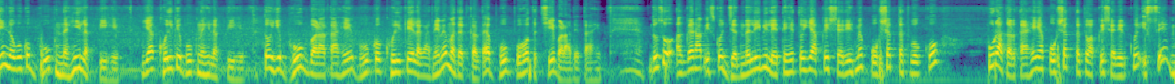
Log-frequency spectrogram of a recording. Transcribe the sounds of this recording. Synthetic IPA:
ɪnloːɡõkobʱuːknɐɦĩlɐɡt̪iɦɛ̰ː | jakʰʊlkebʱuːknɐɦĩlɐɡ̚t̪iɦɛːt̪ojebʱuːk̚bɐɽ̤aːt̪aɦɛbʱuːkːokʰʊlkelɐɡaːnemẽmɐd̪əd̪kɐɾt̪aɦɛbʱuːk̚bɔɦʊt̪ɐtːʃʰibɐɽ̤a̰d̪eːt̪a̰ɦɛː | d̪oːst̪oʔɐɡəɾaːpɪskod͡ʒɐnɾəlibʱileːt̪eɦɛ̃t̪ojeaːp̚keʃɐɾiːɾmẽpoːʃəkt̪ɐt̪ʋõko | puːɾakɐɾt̪aɦɛjapoːʃək̚t̪ɐt̪wõaːp̚keʃɐɾiːɾkoʔɪsːe

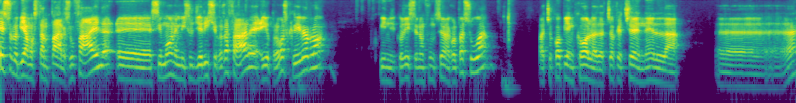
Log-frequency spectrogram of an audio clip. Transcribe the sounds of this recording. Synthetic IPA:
ɛsːod̪objaːmost̪ampaːɾesufajlɛsimɔːnemisud͡ʒeɾiʃːekɔːzafaːɾeeiːopɾɔːvoaskɾiːverlo | kwind̪ikozisenːoɱfunt̪sjoːnakolpasuːa | fat͡ʃːokɔpjaiŋkɔlːad̪at͡ʃɔkːet͡ʃɛnelːa̰

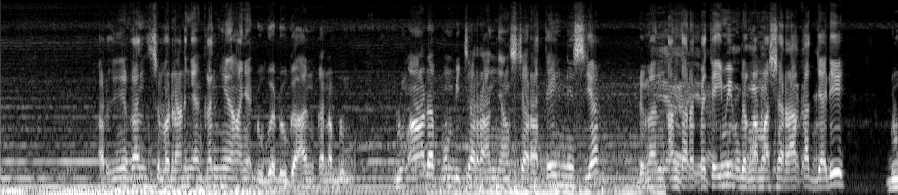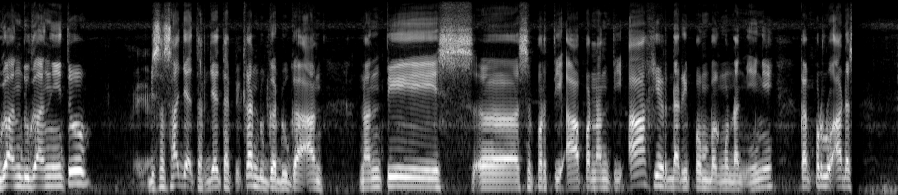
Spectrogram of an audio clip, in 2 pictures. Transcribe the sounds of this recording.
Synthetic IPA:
a̰rt̪iɲakansəbənarɲakanhinaŋaɲaduɡaduɡaʔankarnabəlʊm | bəlʊmadapəmbit͡ʃaɾaːnjaŋsə̥t͡ʃaɾat̪ɛhnɪsjadəŋanant̪aɾapet̪emidəŋanmaʃaɾakat̪̚d͡ʒadi | duɡaːnduɡaːnit̪u | bisasad͡ʒat̪ərd͡ʒadit̪apikanduɡaduɡaʔanː | ant̪i | əːsəpərt̪iʔapanant̪iʔahɪrdaɾipəmbaŋunanini | kanpərluʔa̰da

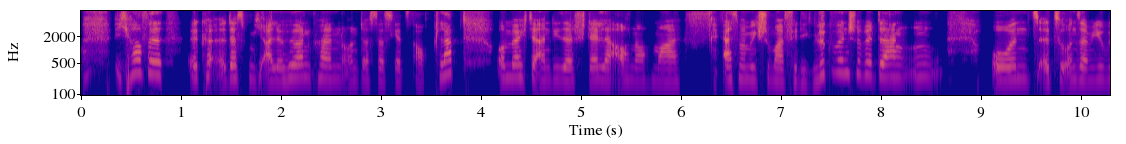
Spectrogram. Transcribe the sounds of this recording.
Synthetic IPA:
ʔɪçhɔfəʔkʰd̥asmɪçʔa̰ləɦøːʁ̞ənkʰœnənʊ̰nt̚d̥asd̥asjɛt͡sta̰ʊxkl̥ap̚tʔʊntmœçtəʔa̰ndiːzɐʃtɛləʔa̰ʊxnɔχmaːlʔeːɐstmaːlmɪçʃoːnmaːlfyːɐdiːɡlʏkv̥ʏnʃəbədaŋkŋ̩ʔʊntːt͡suʔʊnzəʁəmjuːb

